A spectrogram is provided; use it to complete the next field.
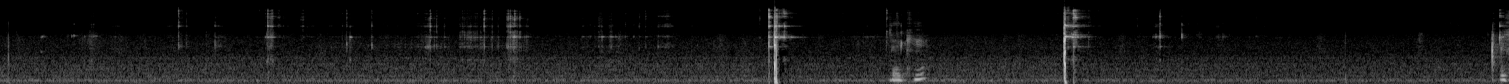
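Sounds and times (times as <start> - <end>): glass and metal clinks: 1.8 - 6.8, 7.7 - 8.1, 10.6 - 11.9.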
